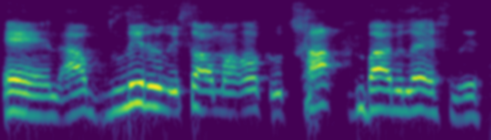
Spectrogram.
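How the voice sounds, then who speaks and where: Man, fairly high voice, laid-back rambling storyteller, dull lo-fi mic. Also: moderate pace, fairly bright tone. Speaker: podcast co-host. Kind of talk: casual chat.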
